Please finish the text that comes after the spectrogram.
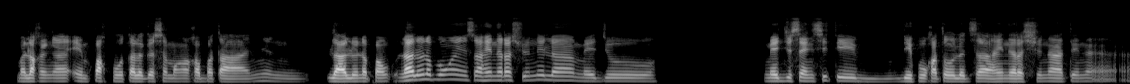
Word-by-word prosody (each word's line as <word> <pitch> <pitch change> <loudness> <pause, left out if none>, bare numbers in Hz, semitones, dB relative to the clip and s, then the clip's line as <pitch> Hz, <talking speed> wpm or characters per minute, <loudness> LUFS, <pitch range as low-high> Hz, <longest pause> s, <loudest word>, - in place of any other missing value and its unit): malaking, 150 0 +1
ah, 145 0 -1
impact 150 0 0
po 145 -1 -4
talaga 145 0 +1
sa 150 - -5
mga 140 -1 -5
kabataan 135 -2 -1
yun. 160 -3 -13 0.5
Lalo 145 -1 +8
na 145 - +1
pang 150 0 0
lalo 200 +6 +8
na 235 - 0
po 225 0 -4
ngayon 220 -3 -5
sa 195 -1 +1
henerasyon 195 0 -1
nila 195 -3 -2
medyo 150 -2 -7 1.1
medyo 155 0 +1
sensitive. 160 -1 -2 0.4
'Di 145 -1 -1
po 145 - -3
katulad 140 0 0
sa 140 -2 +2
henerasyon 140 +1 -1
natin 145 0 -2
na, 150 - -12
150 Hz, 155 wpm, -24 LUFS, 145-165 Hz, 1.1 s, Lalo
